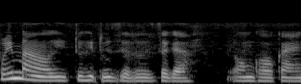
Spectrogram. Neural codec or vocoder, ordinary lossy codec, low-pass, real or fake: none; none; 7.2 kHz; real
